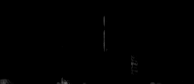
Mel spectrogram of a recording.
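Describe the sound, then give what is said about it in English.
Mouth noises of someone sipping an alcoholic drink: a few soft wet slurps and a swallow, with small clicks and low thumps, and no talking. “I'm taking one more sip here.”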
